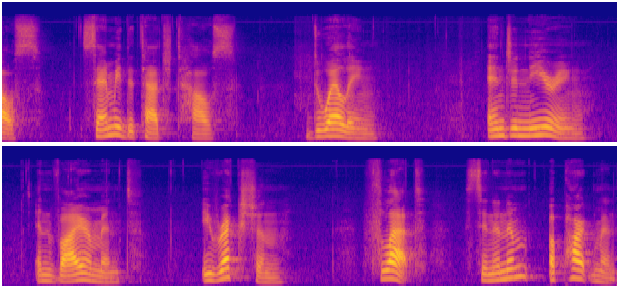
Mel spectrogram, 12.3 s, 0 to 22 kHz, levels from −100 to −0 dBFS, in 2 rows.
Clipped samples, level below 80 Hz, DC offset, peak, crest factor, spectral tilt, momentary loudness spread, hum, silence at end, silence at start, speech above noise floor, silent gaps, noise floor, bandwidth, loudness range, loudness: under 0.1%; -80 dBFS; under 0.1%; 0 dBFS; 24 dB; -4.5 dB/octave; 19 LU; none; 0 s; 0 s; 43 dB; none; -65 dBFS; 14.5 kHz; 4 LU; -22 LUFS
